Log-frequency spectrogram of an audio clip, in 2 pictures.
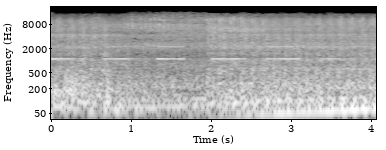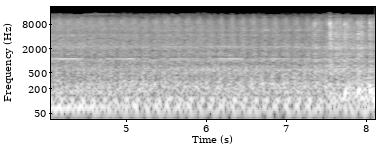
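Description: Heavy diesel demolition machinery running with a low steady rumble while a reversing alarm beeps evenly, about three beeps every two seconds. Near the end comes a run of sharp clattering knocks.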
